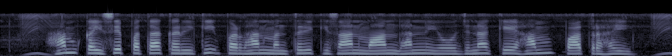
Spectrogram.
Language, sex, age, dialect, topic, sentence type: Bhojpuri, female, 25-30, Western, banking, question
